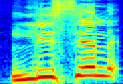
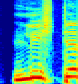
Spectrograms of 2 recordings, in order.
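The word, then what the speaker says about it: listen: एन the children लिसन यानी T silent रहता है। ठीक है ना? लिसन एल आई एस टी ई एन लिखते हैं हम लोग। लेकिन लिस्टेन नहीं पढ़ेंगे।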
